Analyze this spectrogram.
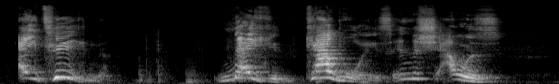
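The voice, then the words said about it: Imitates another person's voice. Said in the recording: “my best Christopher Walken accent”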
